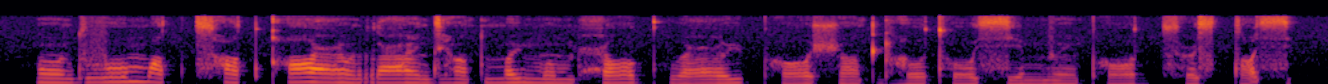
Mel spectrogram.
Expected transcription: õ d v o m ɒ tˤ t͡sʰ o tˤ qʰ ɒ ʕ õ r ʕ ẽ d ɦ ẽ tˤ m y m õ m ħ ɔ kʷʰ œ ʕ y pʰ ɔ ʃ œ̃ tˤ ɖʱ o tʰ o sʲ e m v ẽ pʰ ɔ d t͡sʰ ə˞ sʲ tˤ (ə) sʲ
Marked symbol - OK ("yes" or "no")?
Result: yes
